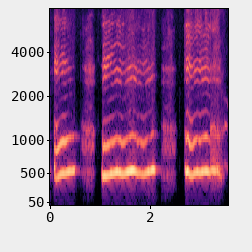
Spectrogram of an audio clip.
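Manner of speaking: very high howling oh oh oh; dog hollering. Retold or imitated. Imitating the dog Noodle hollering when left alone, a high howl. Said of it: "He'll just go".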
